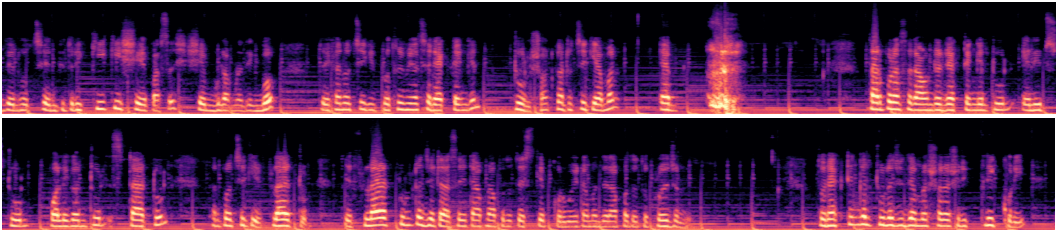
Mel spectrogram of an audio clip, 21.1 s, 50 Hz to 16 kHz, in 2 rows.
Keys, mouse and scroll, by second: 20.4-21.0 drag.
